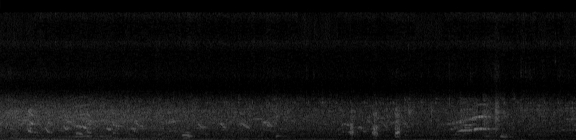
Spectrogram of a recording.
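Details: Roosters and hens making noise together on a chicken farm: overlapping short clucks and cackles come in uneven bursts, several birds at once. A steady low mechanical hum runs underneath throughout.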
